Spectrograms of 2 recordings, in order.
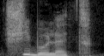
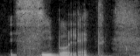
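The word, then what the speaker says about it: Shibboleth: Et c'est la tribu d'Éphraïm, apparemment, ne savait pas prononcer le che. Ce qui fait que lorsque les hommes de Galaad, qui étaient en guerre contre les Éphraïmites, voulaient savoir s'ils avaient affaire à un de leurs ennemis, ils leur demandaient de prononcer le mot Shiboleth. Et eux prononçaient Siboleth.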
